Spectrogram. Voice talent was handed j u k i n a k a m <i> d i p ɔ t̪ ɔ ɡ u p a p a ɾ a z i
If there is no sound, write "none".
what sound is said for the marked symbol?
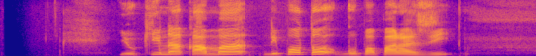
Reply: a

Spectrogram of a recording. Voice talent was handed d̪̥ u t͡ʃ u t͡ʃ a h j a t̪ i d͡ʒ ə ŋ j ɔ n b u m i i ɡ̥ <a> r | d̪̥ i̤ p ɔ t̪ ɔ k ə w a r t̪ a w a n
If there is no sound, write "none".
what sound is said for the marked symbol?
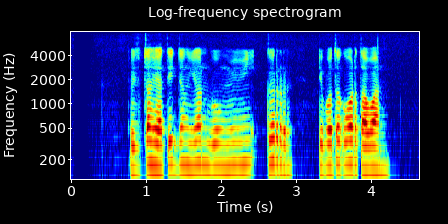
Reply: ə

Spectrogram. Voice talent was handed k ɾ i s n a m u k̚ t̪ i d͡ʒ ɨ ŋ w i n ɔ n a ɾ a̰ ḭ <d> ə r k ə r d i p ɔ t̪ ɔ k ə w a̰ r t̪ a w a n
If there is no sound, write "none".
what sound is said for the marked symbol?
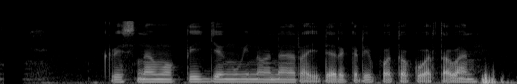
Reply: d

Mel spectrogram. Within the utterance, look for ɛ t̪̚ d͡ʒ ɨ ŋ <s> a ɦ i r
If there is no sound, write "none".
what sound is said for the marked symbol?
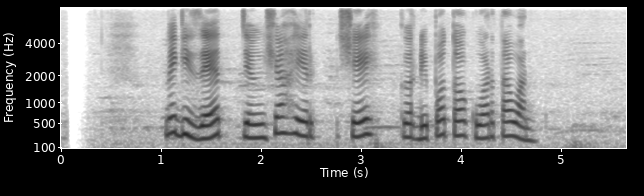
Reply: ʃ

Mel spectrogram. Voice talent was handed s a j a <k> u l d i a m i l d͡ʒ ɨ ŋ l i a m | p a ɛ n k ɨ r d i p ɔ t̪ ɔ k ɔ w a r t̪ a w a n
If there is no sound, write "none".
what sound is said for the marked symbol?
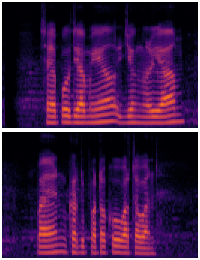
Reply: p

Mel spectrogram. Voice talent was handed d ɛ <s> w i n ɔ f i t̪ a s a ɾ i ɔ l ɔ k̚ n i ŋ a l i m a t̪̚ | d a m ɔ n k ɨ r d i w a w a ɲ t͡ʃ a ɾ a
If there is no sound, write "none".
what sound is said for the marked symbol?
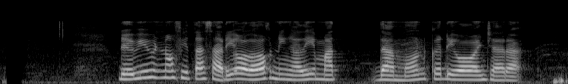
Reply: none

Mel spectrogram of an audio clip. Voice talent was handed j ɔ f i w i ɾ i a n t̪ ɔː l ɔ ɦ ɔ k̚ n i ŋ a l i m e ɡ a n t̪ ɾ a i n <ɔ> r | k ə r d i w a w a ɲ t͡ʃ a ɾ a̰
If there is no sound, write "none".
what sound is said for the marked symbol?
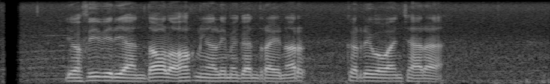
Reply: ɔ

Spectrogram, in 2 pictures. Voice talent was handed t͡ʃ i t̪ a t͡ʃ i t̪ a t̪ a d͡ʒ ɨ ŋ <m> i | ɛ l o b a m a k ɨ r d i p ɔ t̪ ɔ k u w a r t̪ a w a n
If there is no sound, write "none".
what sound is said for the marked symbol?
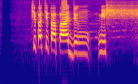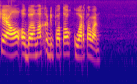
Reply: m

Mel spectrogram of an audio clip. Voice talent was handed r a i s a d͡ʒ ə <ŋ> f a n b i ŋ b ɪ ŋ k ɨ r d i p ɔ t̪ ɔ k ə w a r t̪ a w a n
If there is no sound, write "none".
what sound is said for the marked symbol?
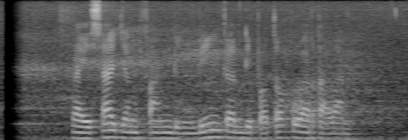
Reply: ŋ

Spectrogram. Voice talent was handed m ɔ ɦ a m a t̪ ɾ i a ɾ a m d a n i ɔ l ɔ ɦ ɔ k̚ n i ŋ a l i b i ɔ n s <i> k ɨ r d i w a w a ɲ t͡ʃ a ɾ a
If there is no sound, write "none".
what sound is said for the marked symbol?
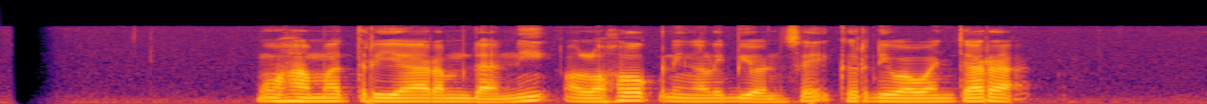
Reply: ɛ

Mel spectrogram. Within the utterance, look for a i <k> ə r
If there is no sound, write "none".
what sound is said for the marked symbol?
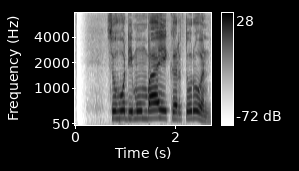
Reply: k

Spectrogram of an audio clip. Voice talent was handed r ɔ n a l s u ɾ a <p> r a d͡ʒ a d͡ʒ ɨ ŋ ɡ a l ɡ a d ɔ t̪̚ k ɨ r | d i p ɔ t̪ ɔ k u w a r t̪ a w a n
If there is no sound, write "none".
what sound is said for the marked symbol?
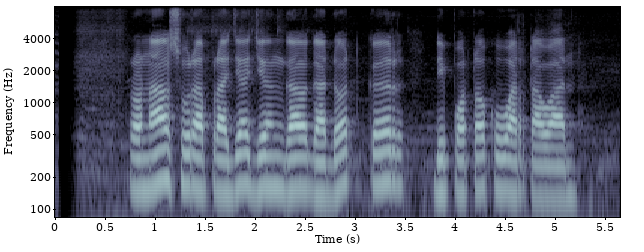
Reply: p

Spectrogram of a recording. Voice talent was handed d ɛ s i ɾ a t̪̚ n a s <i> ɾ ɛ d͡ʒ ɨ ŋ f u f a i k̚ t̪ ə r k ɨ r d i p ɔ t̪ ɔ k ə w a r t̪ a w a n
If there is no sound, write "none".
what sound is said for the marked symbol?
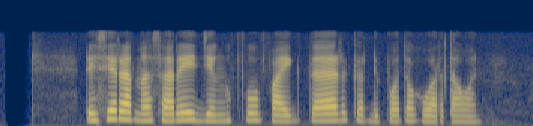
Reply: a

